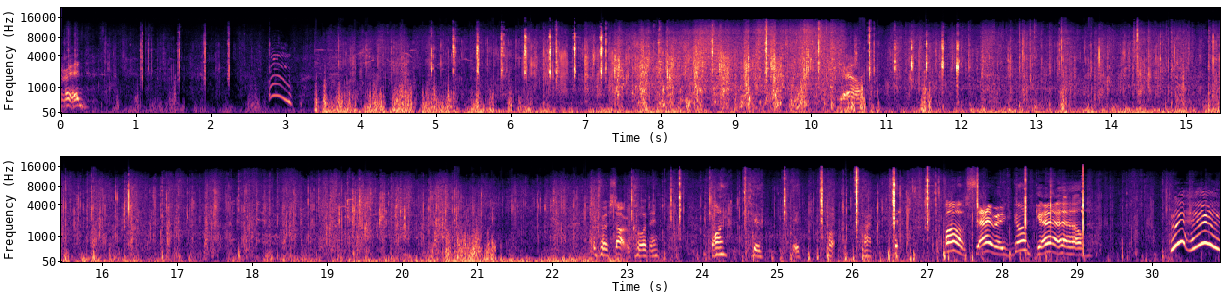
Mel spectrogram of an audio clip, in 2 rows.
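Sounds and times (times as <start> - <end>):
wind buffeting microphone: 0.0 - 30.9
horse hoofbeats on sand: 3.5 - 30.9.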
